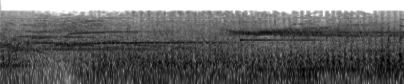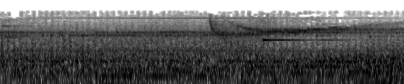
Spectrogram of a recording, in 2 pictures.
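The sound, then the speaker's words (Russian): A helicopter flies overhead with a loud, continuous rotor and engine drone layered with whining tones, one of which drops sharply in pitch near the end. “доносилось слабое постукивание. Потом вертолет летел дальше.”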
